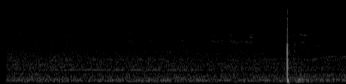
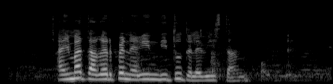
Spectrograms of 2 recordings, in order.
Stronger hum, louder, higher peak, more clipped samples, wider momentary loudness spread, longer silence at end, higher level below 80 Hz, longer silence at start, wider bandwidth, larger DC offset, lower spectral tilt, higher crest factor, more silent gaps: neither; second, -52 LUFS vs -28 LUFS; second, -14 dBFS vs -10 dBFS; neither; second, 13 LU vs 20 LU; second, 0 s vs 0.4 s; second, -88 dBFS vs -80 dBFS; second, 0.05 s vs 0.55 s; first, 15.5 kHz vs 11.5 kHz; neither; about the same, -4.5 dB/octave vs -5 dB/octave; first, 38 dB vs 20 dB; neither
